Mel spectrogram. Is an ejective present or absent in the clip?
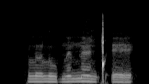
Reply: present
